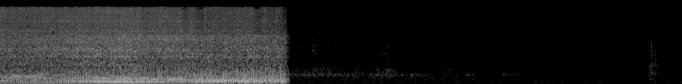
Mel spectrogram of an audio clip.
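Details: RBC411 two-stroke brush cutter, after straightening the bent blade tip that caused shaking: even buzz at high revs for about three seconds, then cuts off, no shaking rattle; normal running.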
